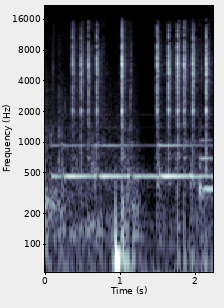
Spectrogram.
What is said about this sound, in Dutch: Wat er ook voor zorgt dat op het moment dat ik mij op iets aan het focussen ben, zoals op het werk, ergens eh, aan mijn bureau een mail zit te typen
